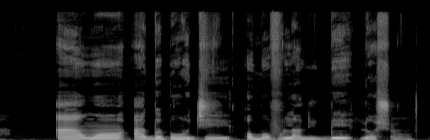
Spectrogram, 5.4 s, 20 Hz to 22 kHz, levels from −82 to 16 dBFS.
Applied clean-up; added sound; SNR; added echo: none; none; none; none.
